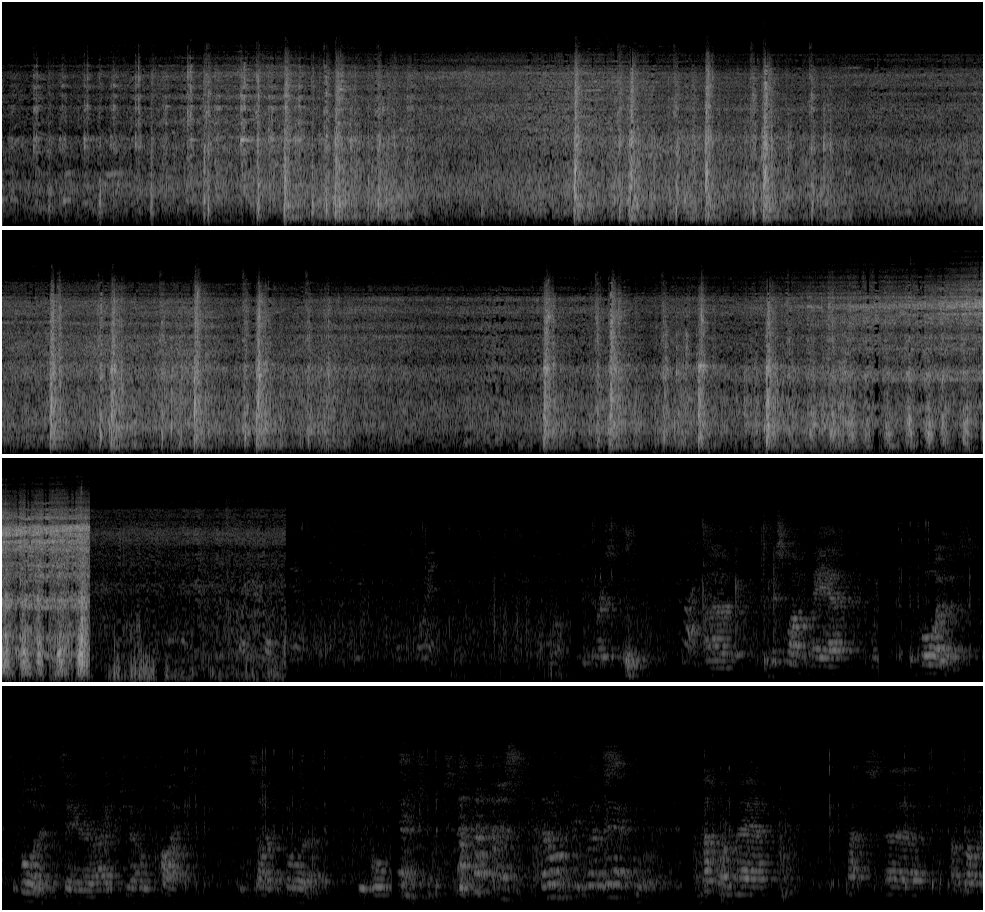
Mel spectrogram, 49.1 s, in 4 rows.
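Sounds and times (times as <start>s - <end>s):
steady rumble of carriages: 0.0s - 5.9s, 6.8s - 25.7s
train wheels clicking over rail joints: 0.0s - 25.7s, 48.0s - 49.0s
steam locomotive hiss: 0.0s - 28.1s.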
